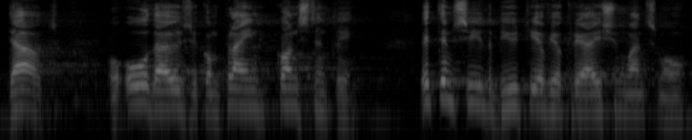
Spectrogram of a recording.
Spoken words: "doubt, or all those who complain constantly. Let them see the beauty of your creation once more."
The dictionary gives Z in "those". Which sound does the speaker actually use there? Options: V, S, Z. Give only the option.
Z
